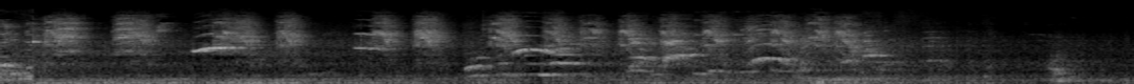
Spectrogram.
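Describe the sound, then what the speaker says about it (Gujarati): A parrot squawks and screeches repeatedly in sharp bursts, loud and near, over a low rumbling background. "આ છે પોપટ"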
